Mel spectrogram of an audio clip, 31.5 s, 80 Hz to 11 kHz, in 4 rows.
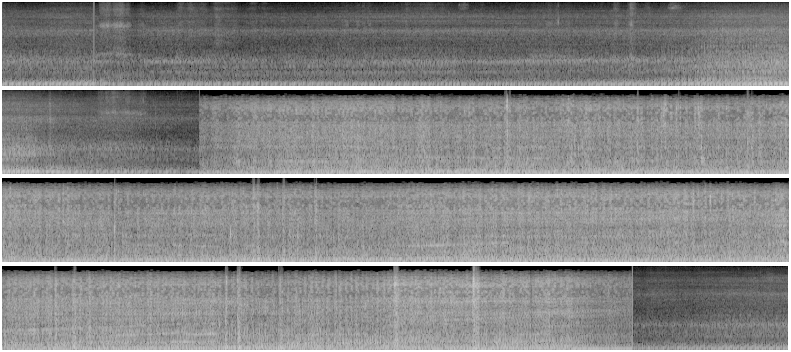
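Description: Motorcycle engines on a slow group ride. For about ten seconds a 2001 Harley-Davidson Heritage Softail's V-twin with a Freedom Performance exhaust runs at low road speed, swelling as it revs around eight seconds in. Then the sound changes abruptly to a louder mix of motorcycle engine and wind rush, its pitch rising now and then as the engine revs.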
